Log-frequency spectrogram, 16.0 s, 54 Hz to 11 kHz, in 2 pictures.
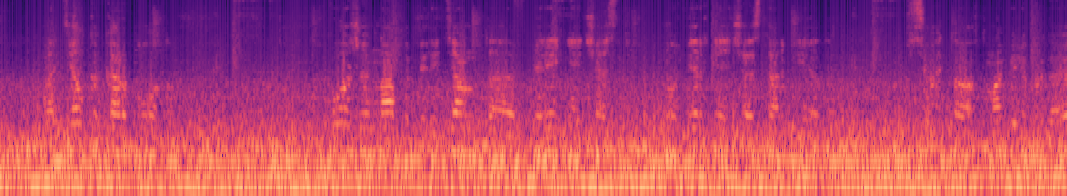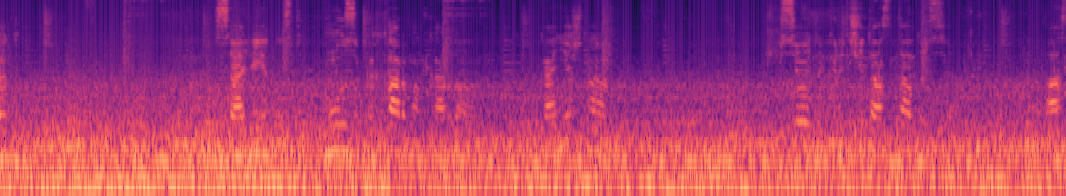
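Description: Steady low rumble of a BMW M4 driving at highway speed, heard from inside the cabin, with a man talking over it.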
